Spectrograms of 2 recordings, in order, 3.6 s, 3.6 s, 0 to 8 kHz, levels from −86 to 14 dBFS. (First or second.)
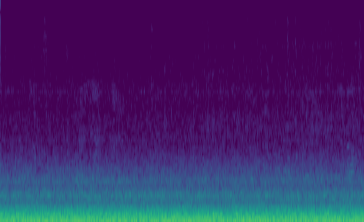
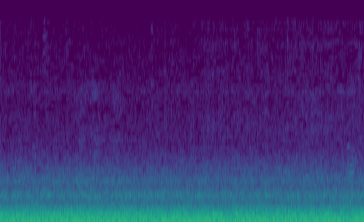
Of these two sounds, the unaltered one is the second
